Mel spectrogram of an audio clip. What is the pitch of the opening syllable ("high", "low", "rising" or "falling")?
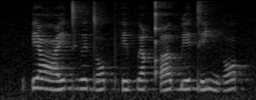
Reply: high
